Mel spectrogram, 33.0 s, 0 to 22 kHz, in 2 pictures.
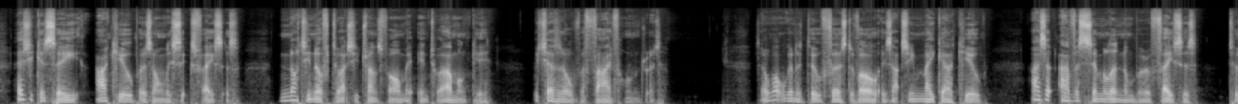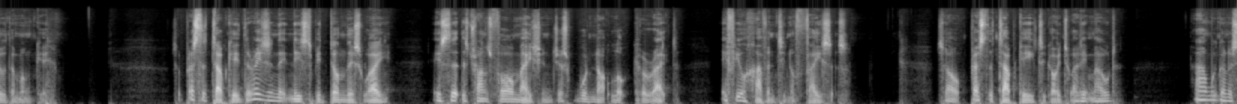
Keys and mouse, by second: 4.7 click, 12.2 click, 13.0 click, 13.8 click, 14.9 click, 15.6 click, 17.5 click, 29.6 Tab, 31.5-33.0 right drag.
